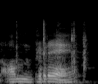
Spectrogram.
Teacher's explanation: the b develops as a transitional sound like in the word number · an n becoming an r if it's in contact with an m and the b develops as a transitional sound like in the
